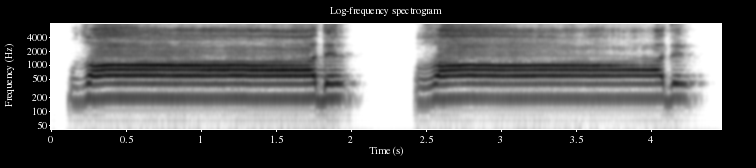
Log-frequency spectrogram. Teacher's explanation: জিহ্বার গোড়ার কিনারা উপরে মাড়ির দাঁতের গোড়ার সাথে সবাই একসাথে লাগাবো।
